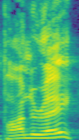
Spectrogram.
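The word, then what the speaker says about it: Pend Oreille: There's a lake there, and you don't know how to pronounce it, but it's actually Pondere, and it's spelled not like that at all.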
